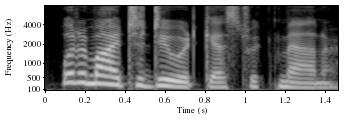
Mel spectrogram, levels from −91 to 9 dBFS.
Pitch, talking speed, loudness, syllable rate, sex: 210 Hz, 325 wpm, -17 LUFS, 7.6 syllables/s, female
